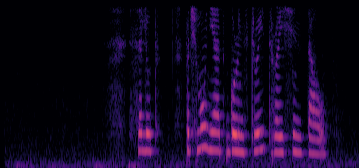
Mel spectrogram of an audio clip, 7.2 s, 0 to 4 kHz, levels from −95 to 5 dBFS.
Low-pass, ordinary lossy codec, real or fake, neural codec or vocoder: 3.6 kHz; none; real; none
